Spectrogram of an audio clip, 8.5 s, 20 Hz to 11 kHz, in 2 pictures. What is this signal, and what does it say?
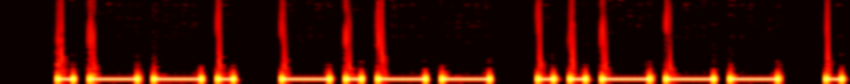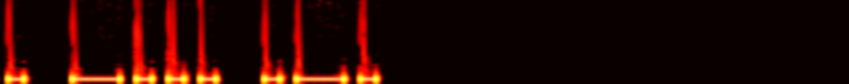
Morse code, heard as a keyed tone, about 15 wpm, 700 Hz. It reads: PY2IBR
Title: DXCC-100 Call Signs - 6 Characters - Repeated 2x - 15wpm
